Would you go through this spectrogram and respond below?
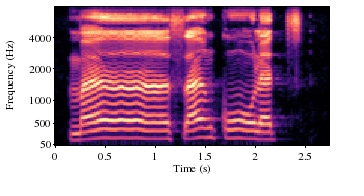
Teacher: Jadi disamarkan sa-nya ya, nun sukunnya disamarkan lalu dikasih dengung. Dengungnya itu pertengahan. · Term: ikhfa wusta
